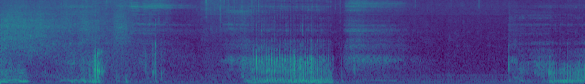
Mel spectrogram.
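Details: Sleeping pug dog snoring after a fun day: snorting, rattling breaths with pauses between them, ordinary snoring.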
